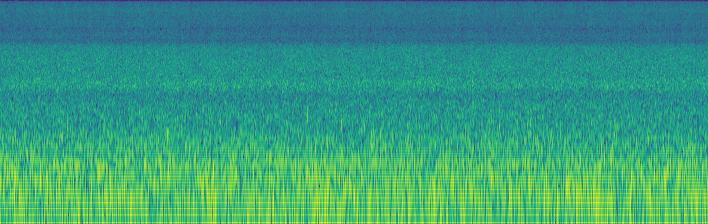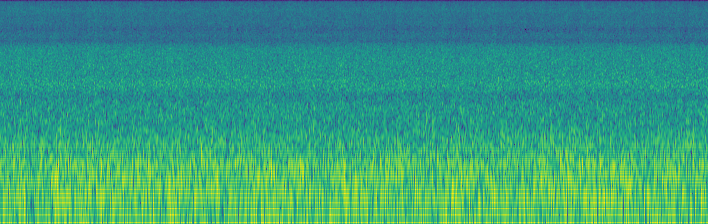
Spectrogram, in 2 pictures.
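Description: Waterfall and white-water cascades rushing over rock: a steady, unbroken sound of falling water.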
